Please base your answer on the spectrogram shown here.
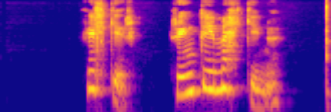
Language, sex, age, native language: Icelandic, female, 50-59, Icelandic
